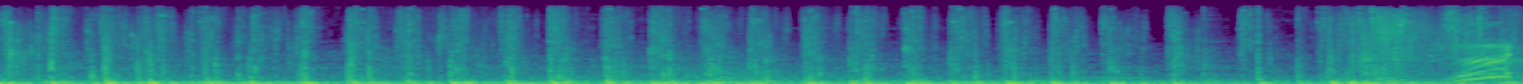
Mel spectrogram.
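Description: Heavy boots thud steadily on a hard floor.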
